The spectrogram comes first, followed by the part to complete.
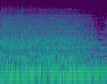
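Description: Outdoor background noise with a steady low rumble, with faint background music underneath. Near the end the noise cuts away and the music is left clearer.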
